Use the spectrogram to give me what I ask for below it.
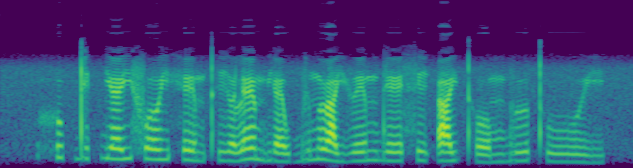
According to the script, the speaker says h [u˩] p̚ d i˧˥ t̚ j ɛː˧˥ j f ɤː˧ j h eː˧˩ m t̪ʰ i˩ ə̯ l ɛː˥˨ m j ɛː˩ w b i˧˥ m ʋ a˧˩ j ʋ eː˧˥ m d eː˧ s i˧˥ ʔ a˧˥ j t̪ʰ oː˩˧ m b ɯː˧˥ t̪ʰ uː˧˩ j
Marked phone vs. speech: incorrect: u˥˨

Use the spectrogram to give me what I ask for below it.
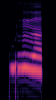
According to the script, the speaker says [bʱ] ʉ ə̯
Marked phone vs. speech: correct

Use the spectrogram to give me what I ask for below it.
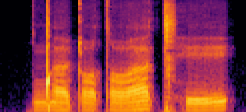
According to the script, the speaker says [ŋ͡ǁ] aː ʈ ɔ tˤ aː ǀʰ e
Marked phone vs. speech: incorrect: ŋ͡ǃ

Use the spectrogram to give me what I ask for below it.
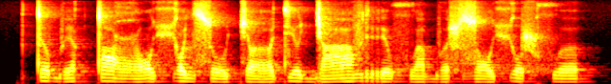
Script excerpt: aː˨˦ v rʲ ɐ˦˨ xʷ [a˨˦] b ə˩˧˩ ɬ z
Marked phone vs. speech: correct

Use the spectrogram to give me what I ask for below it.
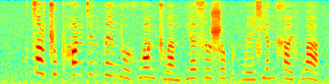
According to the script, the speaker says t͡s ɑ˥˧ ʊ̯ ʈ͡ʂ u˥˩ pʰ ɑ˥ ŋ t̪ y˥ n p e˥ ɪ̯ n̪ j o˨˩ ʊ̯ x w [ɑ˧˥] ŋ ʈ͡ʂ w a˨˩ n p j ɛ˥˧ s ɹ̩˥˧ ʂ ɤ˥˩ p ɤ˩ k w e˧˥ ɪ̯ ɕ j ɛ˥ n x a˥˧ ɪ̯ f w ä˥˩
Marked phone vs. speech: incorrect: ɑ˥˩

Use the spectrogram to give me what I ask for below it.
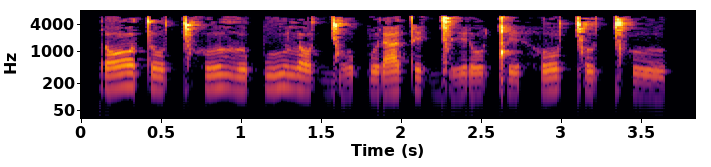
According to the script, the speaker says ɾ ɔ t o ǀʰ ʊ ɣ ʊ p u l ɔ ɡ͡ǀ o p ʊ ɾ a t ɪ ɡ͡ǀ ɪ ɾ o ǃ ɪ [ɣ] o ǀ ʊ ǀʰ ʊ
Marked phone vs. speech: incorrect: h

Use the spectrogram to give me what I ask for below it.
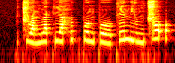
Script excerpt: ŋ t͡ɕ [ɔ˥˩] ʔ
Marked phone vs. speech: correct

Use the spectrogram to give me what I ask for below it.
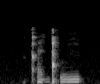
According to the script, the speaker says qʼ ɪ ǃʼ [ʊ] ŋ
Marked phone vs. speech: incorrect: u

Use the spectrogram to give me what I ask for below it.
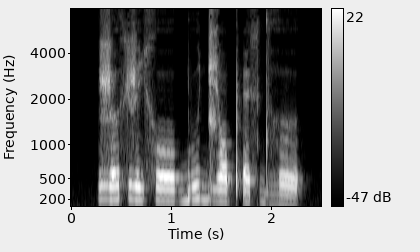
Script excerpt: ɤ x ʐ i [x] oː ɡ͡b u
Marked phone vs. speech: correct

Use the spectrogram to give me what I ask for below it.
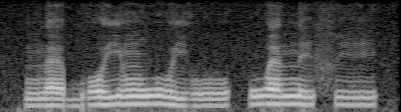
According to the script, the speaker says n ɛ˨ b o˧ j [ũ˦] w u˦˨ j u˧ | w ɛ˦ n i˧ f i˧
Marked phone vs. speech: correct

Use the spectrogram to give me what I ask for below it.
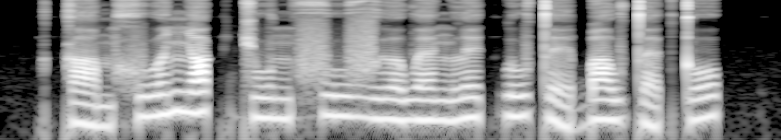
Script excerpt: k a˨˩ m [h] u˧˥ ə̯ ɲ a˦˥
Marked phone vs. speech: incorrect: x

